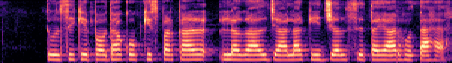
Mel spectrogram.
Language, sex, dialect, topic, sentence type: Magahi, female, Southern, agriculture, question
